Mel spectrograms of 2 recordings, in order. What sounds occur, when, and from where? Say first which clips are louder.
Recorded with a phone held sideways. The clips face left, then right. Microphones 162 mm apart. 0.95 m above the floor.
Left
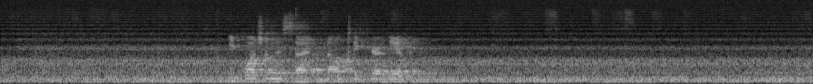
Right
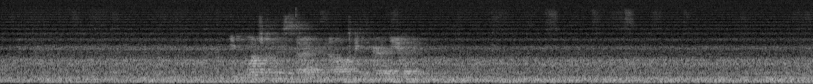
2.3 s a man speaking: left 6 dB; 80° left, 7.5 m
